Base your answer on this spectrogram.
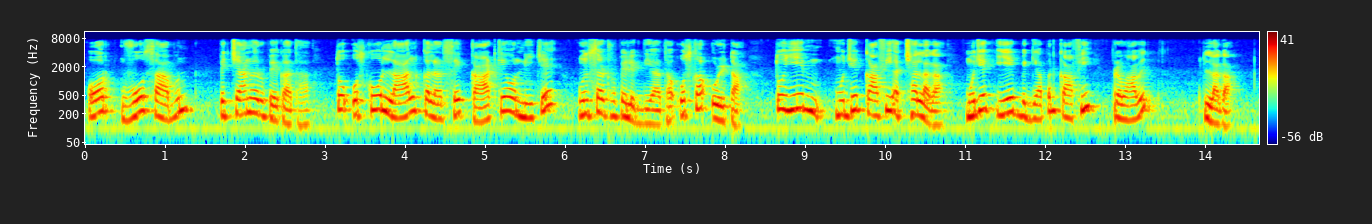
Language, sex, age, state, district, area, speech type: Hindi, male, 60+, Rajasthan, Jaipur, urban, spontaneous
